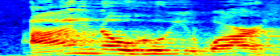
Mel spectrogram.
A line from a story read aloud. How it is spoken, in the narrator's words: said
